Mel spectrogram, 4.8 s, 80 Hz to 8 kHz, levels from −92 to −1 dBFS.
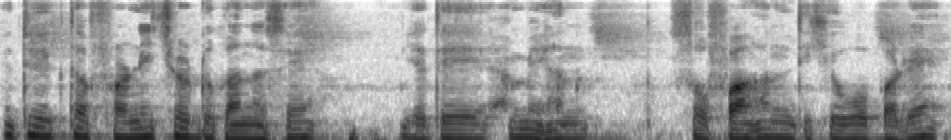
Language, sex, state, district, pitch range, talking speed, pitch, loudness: Nagamese, male, Nagaland, Dimapur, 115-130 Hz, 140 wpm, 120 Hz, -21 LUFS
